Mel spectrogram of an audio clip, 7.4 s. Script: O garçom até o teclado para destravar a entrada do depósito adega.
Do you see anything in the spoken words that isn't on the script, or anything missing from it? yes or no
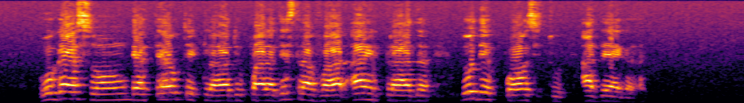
no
